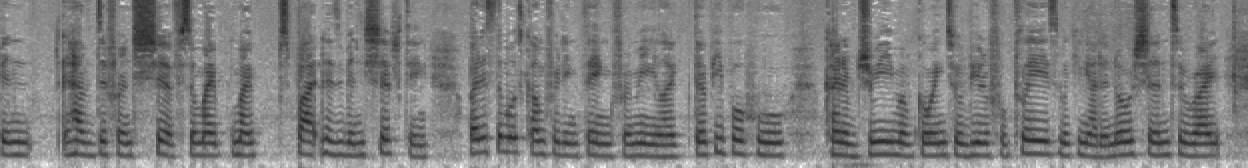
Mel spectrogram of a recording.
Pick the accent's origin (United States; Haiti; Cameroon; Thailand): Haiti; growing up in Haiti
